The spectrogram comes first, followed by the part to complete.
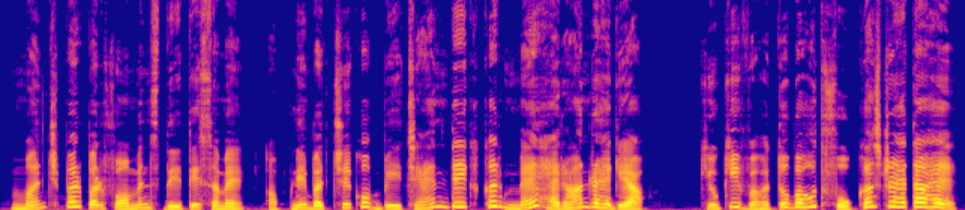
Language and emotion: Hindi, surprised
